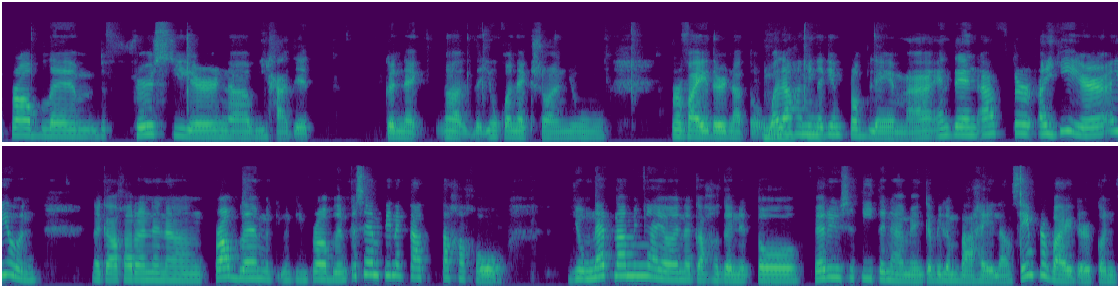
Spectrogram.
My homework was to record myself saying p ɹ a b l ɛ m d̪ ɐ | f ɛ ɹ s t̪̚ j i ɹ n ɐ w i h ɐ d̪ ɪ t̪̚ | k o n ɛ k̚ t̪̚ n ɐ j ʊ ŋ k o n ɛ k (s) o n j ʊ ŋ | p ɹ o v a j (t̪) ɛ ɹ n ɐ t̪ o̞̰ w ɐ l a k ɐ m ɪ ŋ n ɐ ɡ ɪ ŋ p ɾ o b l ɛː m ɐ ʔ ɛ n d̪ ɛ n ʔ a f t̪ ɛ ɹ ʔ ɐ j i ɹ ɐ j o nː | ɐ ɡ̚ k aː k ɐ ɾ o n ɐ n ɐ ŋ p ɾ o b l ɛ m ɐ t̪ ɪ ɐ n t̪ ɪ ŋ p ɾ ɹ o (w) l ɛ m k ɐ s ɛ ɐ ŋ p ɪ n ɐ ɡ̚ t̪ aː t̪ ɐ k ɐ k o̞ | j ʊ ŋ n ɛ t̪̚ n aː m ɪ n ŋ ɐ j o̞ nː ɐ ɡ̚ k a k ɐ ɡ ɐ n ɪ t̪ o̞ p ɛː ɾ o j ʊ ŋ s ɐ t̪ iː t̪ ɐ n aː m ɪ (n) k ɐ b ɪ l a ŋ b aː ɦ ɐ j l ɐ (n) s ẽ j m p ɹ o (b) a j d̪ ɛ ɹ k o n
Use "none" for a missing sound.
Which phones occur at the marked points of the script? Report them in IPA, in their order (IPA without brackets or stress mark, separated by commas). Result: ʃ, d̪, b, n, ŋ, v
